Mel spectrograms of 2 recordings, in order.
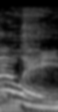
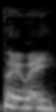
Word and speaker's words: Bowie: Bowie, not Buoie.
